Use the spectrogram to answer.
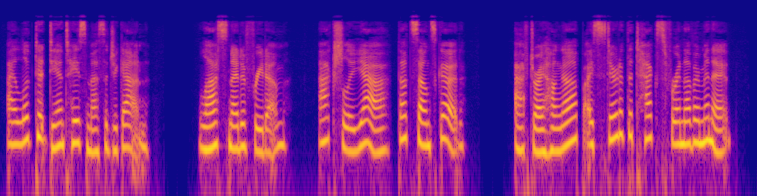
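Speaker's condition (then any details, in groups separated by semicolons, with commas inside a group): No condition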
